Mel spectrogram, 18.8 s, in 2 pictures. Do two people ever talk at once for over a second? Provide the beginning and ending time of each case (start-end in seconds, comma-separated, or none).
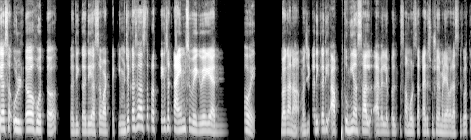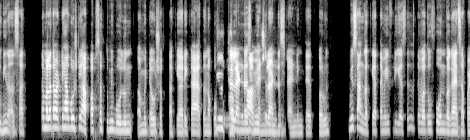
13.8-15.1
